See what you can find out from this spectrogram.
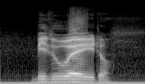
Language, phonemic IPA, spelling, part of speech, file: Galician, /biðuˈejɾo̝/, bidueiro, noun, Gl-bidueiro.ogg
- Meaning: 1. birch tree (Betula) 2. downy birch (Betula pubescens)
